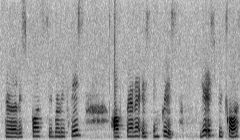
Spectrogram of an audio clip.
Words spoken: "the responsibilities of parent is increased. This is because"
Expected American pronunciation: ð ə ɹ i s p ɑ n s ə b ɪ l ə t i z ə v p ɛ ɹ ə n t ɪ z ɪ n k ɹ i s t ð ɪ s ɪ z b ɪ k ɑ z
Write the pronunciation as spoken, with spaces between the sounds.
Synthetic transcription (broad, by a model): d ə ɹ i s p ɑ n s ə b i l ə t i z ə f p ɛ ɹ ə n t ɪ s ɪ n k ɹ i s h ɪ ɪ s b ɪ k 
